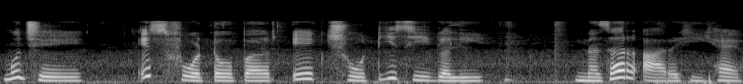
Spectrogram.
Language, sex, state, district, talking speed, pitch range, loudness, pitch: Hindi, female, Madhya Pradesh, Katni, 95 wpm, 165-205 Hz, -16 LUFS, 175 Hz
